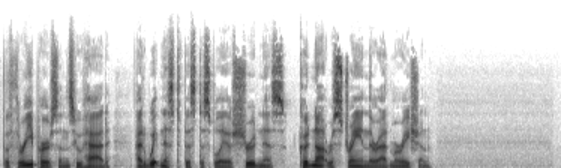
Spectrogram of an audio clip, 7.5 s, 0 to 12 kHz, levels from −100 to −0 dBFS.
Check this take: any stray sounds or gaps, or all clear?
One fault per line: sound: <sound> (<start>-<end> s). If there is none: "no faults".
no faults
